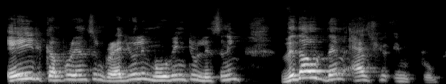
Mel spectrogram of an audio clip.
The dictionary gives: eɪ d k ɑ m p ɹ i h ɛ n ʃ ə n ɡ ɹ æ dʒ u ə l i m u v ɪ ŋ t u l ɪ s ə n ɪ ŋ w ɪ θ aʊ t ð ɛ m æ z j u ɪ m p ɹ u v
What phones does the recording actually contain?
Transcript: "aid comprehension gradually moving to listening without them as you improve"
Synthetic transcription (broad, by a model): eɪ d k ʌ m p l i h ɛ n s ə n ɡ ɹ æ dʒ u ə l i m u v ɪ ŋ t u l ɪ s ə n ɪ ŋ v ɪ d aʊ t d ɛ m æ z j u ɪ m p ɹ u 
